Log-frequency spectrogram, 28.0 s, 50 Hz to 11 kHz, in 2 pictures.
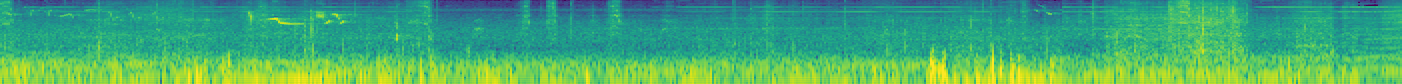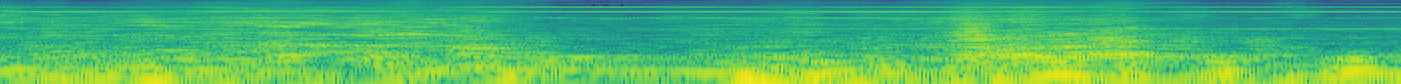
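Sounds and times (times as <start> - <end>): outdoor microphone noise: 0.0 - 28.0.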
